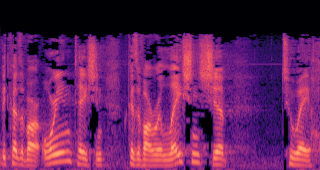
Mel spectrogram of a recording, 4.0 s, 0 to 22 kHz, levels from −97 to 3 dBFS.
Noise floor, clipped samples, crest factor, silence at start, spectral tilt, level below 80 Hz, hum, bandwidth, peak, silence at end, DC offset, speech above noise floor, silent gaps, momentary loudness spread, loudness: -48 dBFS; under 0.1%; 18 dB; 0 s; -3 dB/octave; -64 dBFS; none; 10.5 kHz; -4 dBFS; 0 s; under 0.1%; 27 dB; none; 9 LU; -21 LUFS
